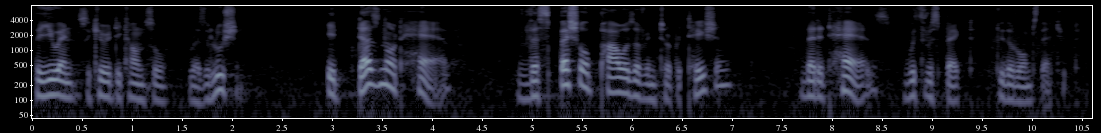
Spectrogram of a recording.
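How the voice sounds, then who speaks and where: Measured man arguing formally in court. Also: mid-range voice. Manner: measured, with frequent ums and stresses on key words. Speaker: counsel for a state at a court hearing. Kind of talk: formal legal argument.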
